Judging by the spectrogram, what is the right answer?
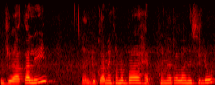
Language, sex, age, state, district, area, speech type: Assamese, female, 45-60, Assam, Dibrugarh, rural, spontaneous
